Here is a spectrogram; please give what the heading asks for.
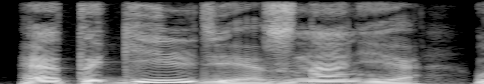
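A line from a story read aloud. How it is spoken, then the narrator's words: Teacherly explaining tone. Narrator (Russian): учительским тоном пояснил Мик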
